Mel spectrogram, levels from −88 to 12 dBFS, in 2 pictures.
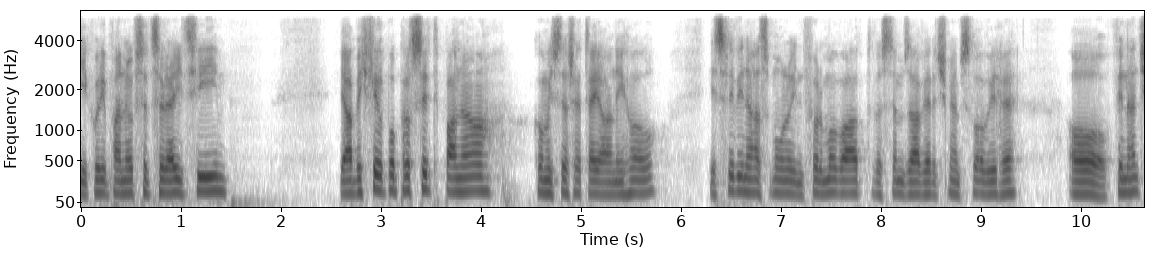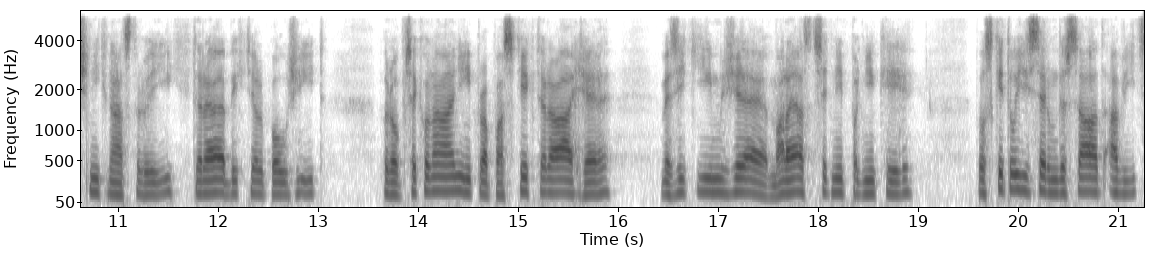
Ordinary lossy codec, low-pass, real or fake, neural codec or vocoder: none; 5.4 kHz; fake; codec, 16 kHz in and 24 kHz out, 0.6 kbps, FocalCodec, streaming, 4096 codes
